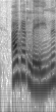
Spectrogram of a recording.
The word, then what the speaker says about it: Hagar Lane: e secondo libro sono tutte e due qui agar lane si pronuncia si si presenta così sono un ingegnere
